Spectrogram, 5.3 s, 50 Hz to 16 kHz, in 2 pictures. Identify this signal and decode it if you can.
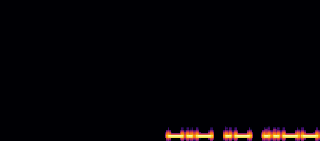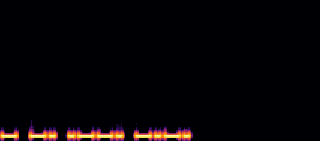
Morse code, heard as a keyed tone, about 30 wpm, 700 Hz. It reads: KA2NPC
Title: USA Call Signs - 6 Characters - 30wpm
